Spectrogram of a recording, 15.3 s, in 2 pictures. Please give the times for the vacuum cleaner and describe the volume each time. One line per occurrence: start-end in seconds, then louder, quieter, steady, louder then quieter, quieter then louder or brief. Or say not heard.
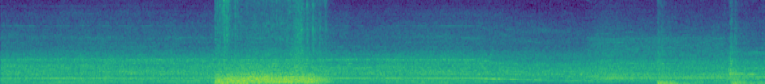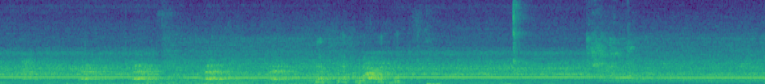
0.0-15.2 steady.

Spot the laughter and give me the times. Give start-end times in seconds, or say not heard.
10.7-11.9.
